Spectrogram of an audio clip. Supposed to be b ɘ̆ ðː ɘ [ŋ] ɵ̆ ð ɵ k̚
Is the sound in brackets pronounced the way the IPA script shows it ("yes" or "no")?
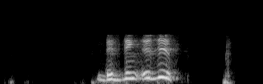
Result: yes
